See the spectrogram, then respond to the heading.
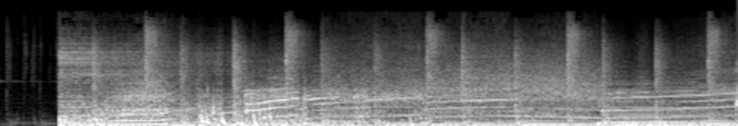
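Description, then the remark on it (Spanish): A Lamborghini Huracán Evo sports car engine roars to life after a brief quiet moment, then revs loudly, its pitch climbing and dropping through gear shifts as the car drives hard. “También los amantes de los autos saben lo importante que es medir la experiencia de un manejo de un Lamborghini. El nuevo modelo Huracán Evo hace justamente eso.”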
